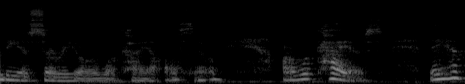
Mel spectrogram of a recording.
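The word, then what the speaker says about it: huacaya: other breed is the wakaya and that's spelled Hua c a y a but the Spanish people pronounce that H like a w so all of the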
